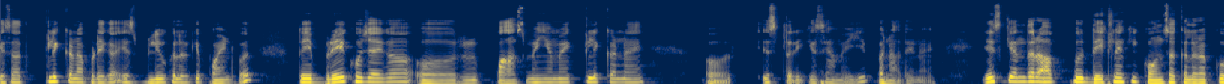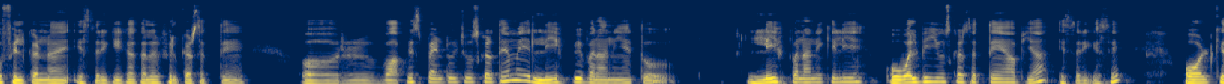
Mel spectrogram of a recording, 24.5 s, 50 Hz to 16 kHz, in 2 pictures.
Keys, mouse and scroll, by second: 1.7 alt+click, 5.7-7.1 scroll down 1, 7.1 click, 12.0 click, 13.7 right click, 16.7 click, 17.4 middle click, 19.3 click, 24.3 alt+click.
